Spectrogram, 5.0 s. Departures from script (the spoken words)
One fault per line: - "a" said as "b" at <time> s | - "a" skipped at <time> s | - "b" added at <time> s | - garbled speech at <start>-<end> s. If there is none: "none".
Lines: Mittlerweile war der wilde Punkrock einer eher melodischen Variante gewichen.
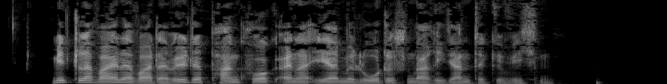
none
